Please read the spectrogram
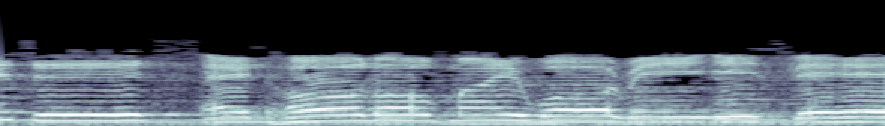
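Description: A hymn sung slowly with long, held notes that slide from one pitch to the next.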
